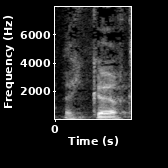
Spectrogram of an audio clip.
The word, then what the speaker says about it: Ricoeur: Eu tenho que lembrar, falando nisso, até eu estou parafraseando um pouco uma frase dele, o Paul Ricoeur, que é um grande filósofo francês, Ricoeur, que se escreve R-I-C-O-E-U-R,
